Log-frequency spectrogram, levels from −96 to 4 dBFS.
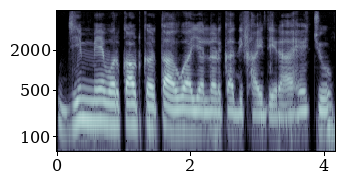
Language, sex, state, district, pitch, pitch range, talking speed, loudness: Hindi, male, Uttar Pradesh, Ghazipur, 125 Hz, 120-155 Hz, 200 wpm, -23 LUFS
